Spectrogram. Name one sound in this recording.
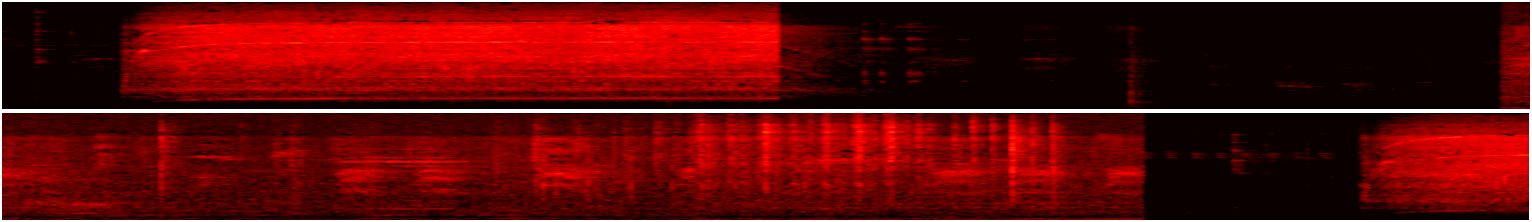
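An electric hand mixer whirs steadily as it beats batter.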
